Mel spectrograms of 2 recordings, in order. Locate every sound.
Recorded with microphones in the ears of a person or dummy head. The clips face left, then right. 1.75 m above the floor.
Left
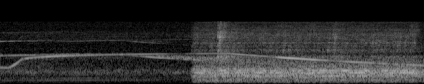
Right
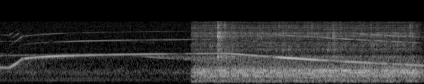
1.9 s boiling: 50° right (ahead or behind), 9 m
